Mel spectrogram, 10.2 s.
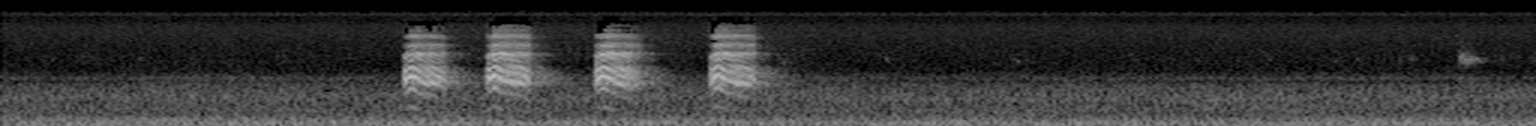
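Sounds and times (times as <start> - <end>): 
low background hum: 0.0 - 10.2
crow cawing: 2.7 - 5.3.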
